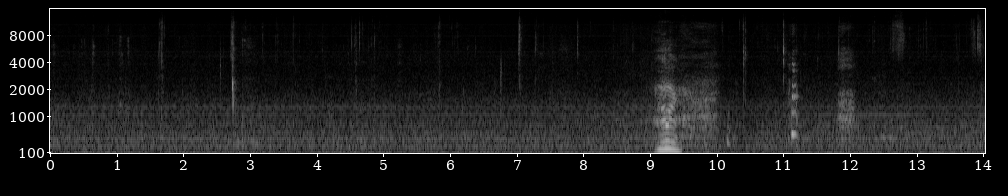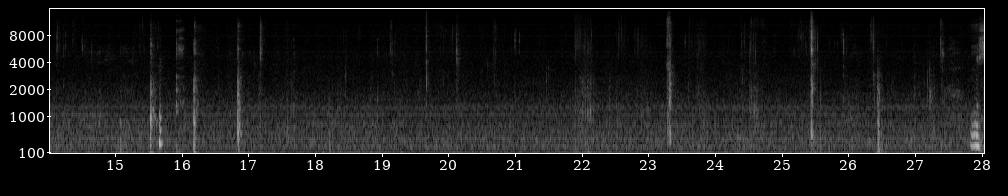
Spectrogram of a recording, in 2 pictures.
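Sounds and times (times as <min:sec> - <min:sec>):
steady hum: 0:00.0 - 0:28.0
person chewing noodles: 0:00.3 - 0:08.8, 0:18.3 - 0:27.5.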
